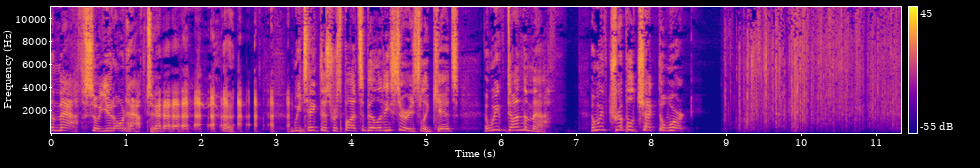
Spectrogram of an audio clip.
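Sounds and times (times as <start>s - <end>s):
speech: 0.0s - 8.6s
laughter: 1.2s - 3.6s
paper rustling and crinkling: 8.9s - 11.3s.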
